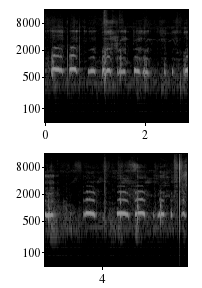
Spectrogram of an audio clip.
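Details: Rabbits during mating give short tonal honking notes with a hum-like tone, in quick bursts of two or three, repeated steadily across several seconds in a quiet small room.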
